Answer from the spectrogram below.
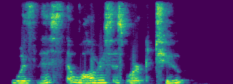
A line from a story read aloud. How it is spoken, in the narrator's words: Rashid murmured to Haroon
